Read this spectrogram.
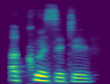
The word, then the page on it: acquisitive: Indian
